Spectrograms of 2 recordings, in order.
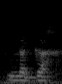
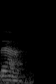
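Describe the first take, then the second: First: The word ends with a guttural throaty sound. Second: The word ends with an f sound. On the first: This is how the word was said long ago. "The Anglo-Saxons, they used to say" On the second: This is how the word is said today. "the letter G H may be pronounced as an F"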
